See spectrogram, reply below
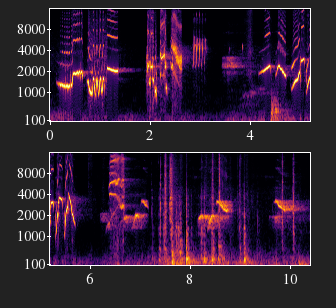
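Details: Loud, aggressive forest white-rumped shama song meant to agitate rival birds: varied rich whistles, rapid slurred flourishes and harsh chattering bursts delivered in quick succession, with brief pauses between phrases.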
